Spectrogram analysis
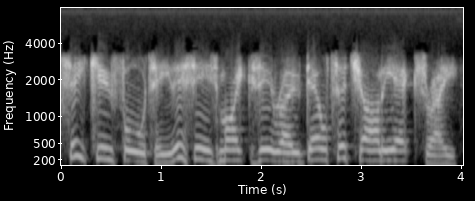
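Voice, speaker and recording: A man from England working as an amateur radio operator, calling slowly and crisply over a fading shortwave radio signal. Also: high-pitched. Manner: slow, clipped call-sign calls. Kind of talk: calling on the air. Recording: tinny hissy shortwave receiver.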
